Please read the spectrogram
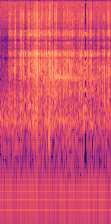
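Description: Thin clear plastic parts bag crinkling as it is handled, a dense, continuous crackle.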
